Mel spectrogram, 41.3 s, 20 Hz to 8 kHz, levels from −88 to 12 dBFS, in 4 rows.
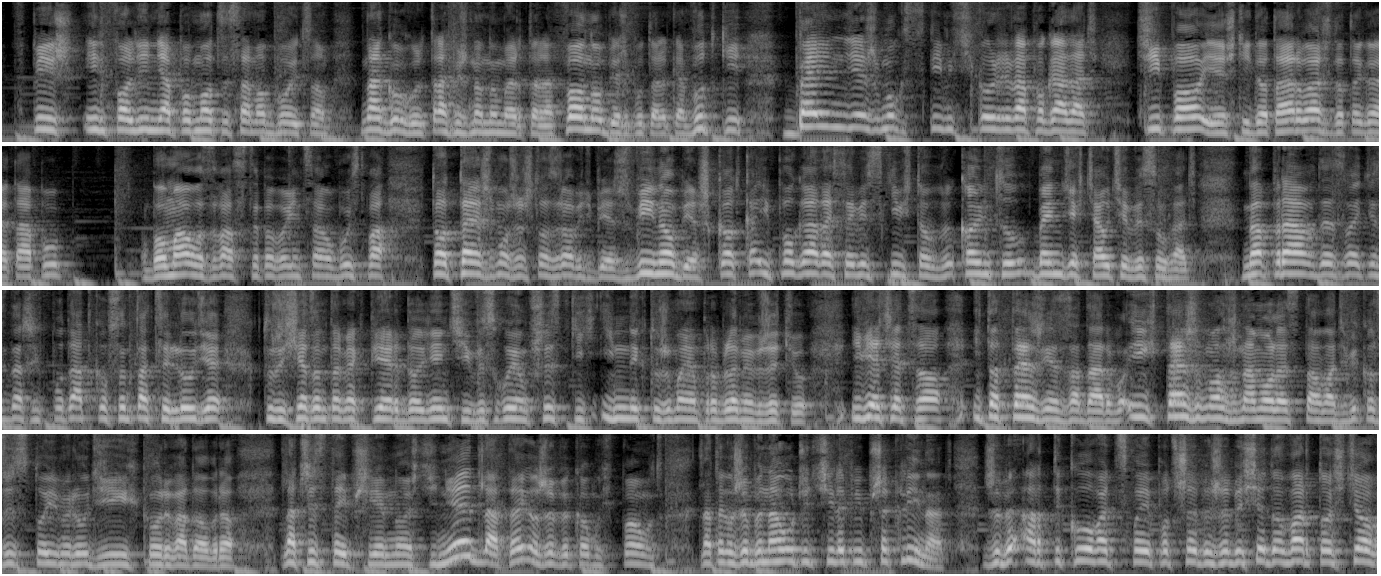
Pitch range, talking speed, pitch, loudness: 165-200 Hz, 165 wpm, 185 Hz, -19 LUFS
